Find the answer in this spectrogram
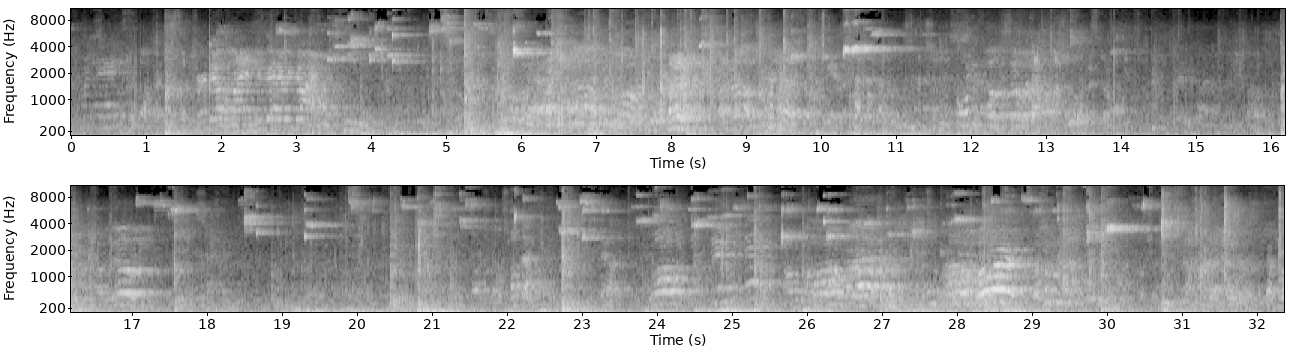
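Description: Volleyball match in a school gym: sharp slaps of the ball being served, hit and bouncing off the hardwood, mixed with shouting players and spectators and a few short high squeaks, all echoing in the hall.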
